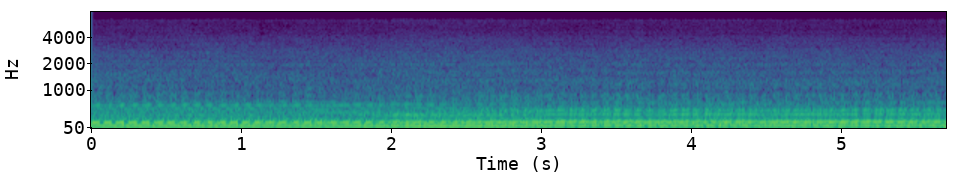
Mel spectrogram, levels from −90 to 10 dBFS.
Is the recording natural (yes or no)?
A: yes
